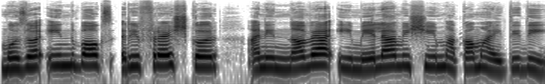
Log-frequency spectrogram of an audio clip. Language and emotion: Goan Konkani, neutral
